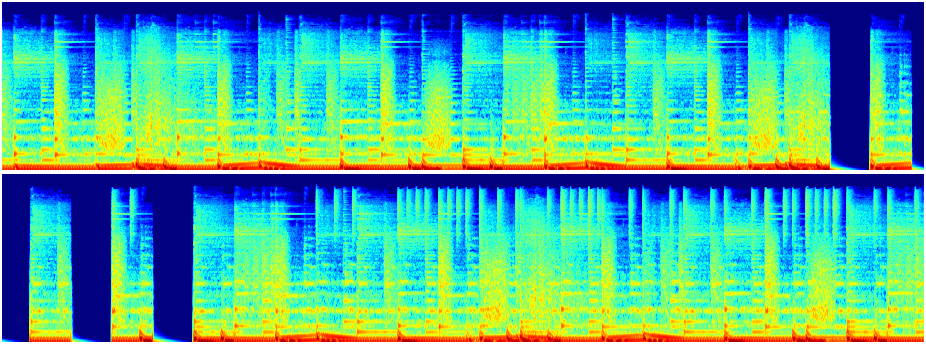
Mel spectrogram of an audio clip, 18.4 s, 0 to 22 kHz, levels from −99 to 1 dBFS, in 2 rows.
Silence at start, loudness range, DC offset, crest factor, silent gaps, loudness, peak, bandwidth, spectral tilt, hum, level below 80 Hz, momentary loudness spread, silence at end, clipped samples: 0 s; 2 LU; under 0.1%; 10 dB; 8.63-8.68 s, 9.39-9.49 s, 10.20-10.31 s, 11.07-11.13 s; -15 LUFS; 0 dBFS; 11 kHz; -6.5 dB/octave; none; -12 dBFS; 7 LU; 0 s; under 0.1%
